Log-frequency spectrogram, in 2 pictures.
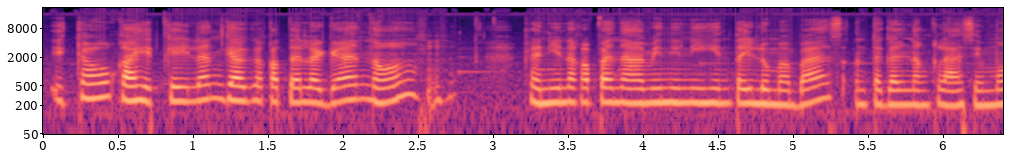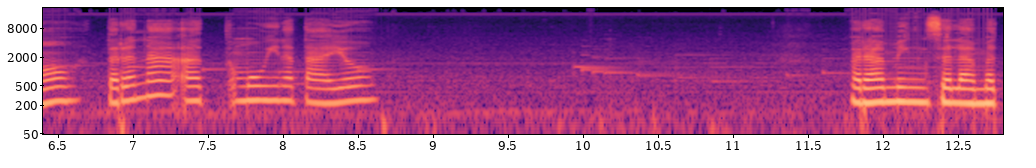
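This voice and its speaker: Woman acting earnest, soft-toned young writer Lila. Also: a little high, level tone, normal speed, soft background music, close to an everyday voice. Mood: fond, musing. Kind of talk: radio drama acting.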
